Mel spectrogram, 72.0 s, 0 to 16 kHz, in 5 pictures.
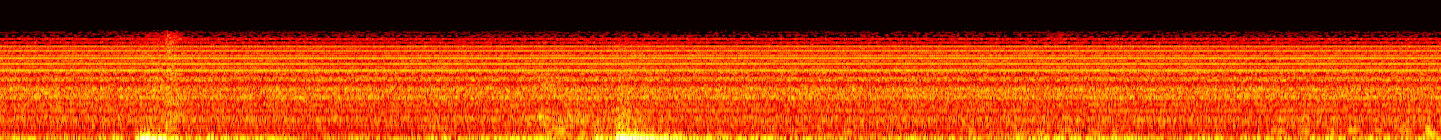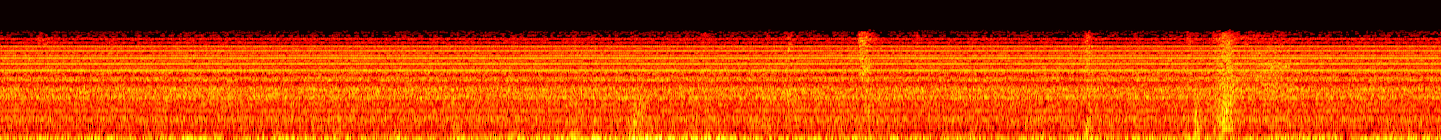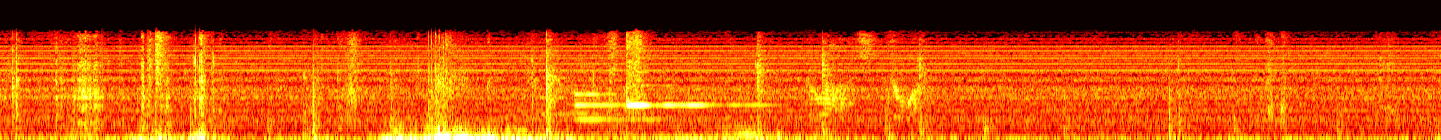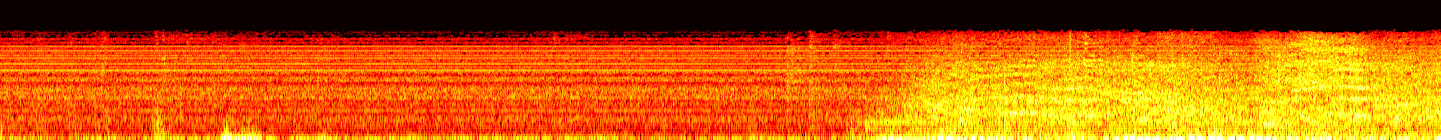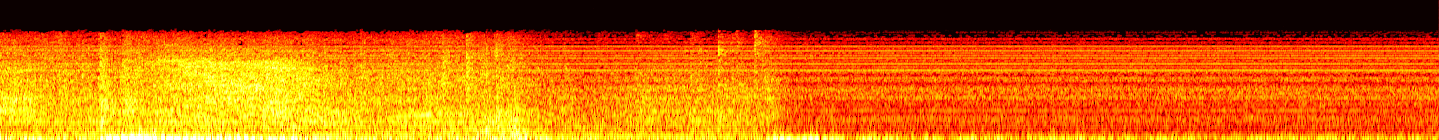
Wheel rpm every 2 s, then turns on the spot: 0, 0, 0, 0, 0, 0, 0, 0, 0, 0, 0, 0, 0, 0, 0, 0, 0, 0, 0, 0, 0, 0, 0, 0, 0, 0, 0, 0, 0, 0, 0, 0, 0, 0, 0, 0.
none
